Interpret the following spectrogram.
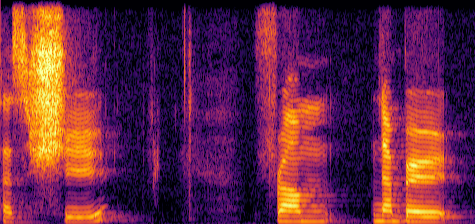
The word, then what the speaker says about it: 十: And it's pronounced as shi.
